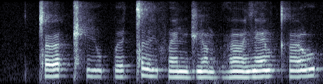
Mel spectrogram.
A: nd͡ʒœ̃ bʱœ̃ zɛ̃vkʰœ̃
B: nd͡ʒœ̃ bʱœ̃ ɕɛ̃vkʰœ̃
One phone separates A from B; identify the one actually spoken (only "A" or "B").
A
